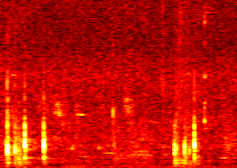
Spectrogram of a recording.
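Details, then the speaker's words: Suzuki Grand Vitara A/C compressor, noisy: the pulley is spun by hand without turning the pump, giving rough clicking catches in short bursts as if catching on a stone; confirms a broken pulley bearing. "Parang may sumasabit siya na bato. Yan. Ayun. Ngayon confirm sira yung bearing."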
